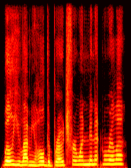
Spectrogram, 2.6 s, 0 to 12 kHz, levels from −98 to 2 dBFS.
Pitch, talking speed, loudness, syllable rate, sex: 265 Hz, 250 wpm, -19 LUFS, 6.5 syllables/s, female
